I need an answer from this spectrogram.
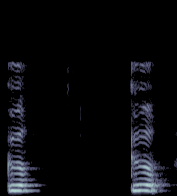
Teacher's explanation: Khi phát âm cưa thì cuống lưỡi nâng lên cao sát ngạc mềm, sau đó hạ nhanh cuống lưỡi xuống để luồng hơi bật mạnh ra bên ngoài. Cưa, cưa. Chúng ta nhớ là mình sẽ phải phát âm ở phía bên ngoài. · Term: âm cuống lưỡi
